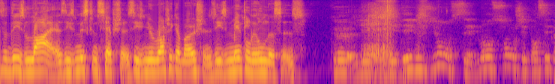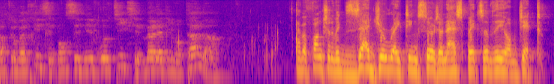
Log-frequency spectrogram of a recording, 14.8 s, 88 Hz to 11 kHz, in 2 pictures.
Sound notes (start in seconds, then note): 4.1 French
